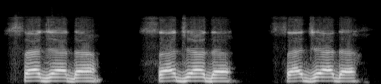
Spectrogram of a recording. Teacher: জবারকে তাড়াতাড়ি পড়তে হবে কেউ টান হবে না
